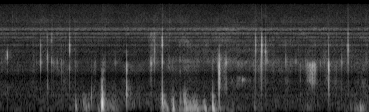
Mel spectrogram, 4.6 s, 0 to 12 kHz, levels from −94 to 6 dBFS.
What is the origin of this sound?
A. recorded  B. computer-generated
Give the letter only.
B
